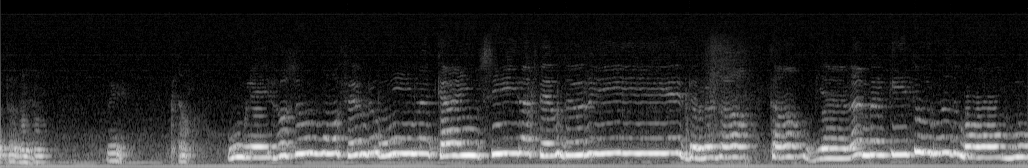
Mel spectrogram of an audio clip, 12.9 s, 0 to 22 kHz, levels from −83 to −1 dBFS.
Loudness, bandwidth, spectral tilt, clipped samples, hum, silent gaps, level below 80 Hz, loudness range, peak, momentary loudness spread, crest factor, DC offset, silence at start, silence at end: -14 LUFS; 3.2 kHz; -10 dB/octave; under 0.1%; none; none; -34 dBFS; 5 LU; -2 dBFS; 13 LU; 12 dB; under 0.1%; 0 s; 0 s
